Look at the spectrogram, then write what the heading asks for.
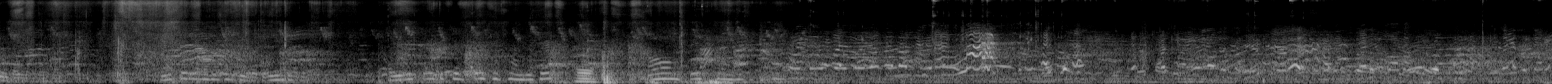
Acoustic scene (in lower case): residential area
